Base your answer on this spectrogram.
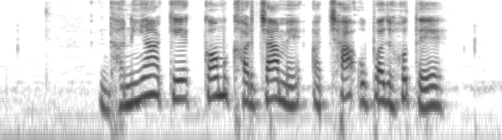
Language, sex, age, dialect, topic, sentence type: Maithili, male, 31-35, Eastern / Thethi, agriculture, question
